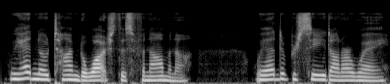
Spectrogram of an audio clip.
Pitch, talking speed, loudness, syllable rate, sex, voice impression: 205 Hz, 230 wpm, -16 LUFS, 6.4 syllables/s, female, feminine, adult-like, tensed, powerful, slightly soft, slightly raspy, intellectual, calm, elegant, lively, slightly sharp, slightly modest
